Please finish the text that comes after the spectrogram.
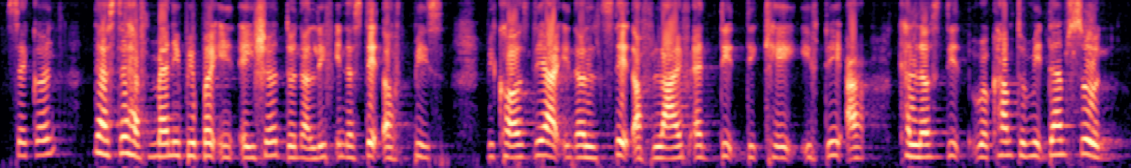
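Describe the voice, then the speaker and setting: A woman's voice: medium pitch, fairly even intonation, normal speed, a little mellow. A young woman from Malaysia giving a prepared student presentation, listing points steadily one by one. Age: young adult.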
